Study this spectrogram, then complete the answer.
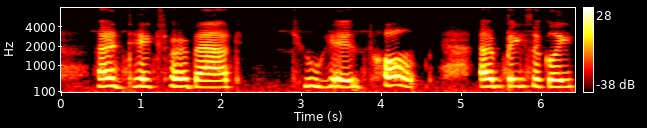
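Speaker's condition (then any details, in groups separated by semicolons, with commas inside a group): Cerebral palsy; uses wheelchair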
